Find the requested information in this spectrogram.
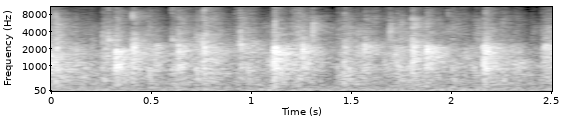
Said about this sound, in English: Yeah, can we clap for her?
